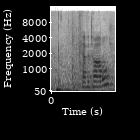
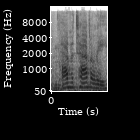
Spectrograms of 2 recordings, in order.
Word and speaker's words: Avatavali: Avatable? Did I pronounce that right? Avatavali.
